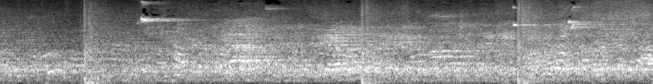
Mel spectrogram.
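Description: A basketball bouncing on the indoor court floor: three separate thuds spread a second or more apart, while the ball is handled at the free-throw line. Voices echo through the hall throughout, with a few brief high squeaks.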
